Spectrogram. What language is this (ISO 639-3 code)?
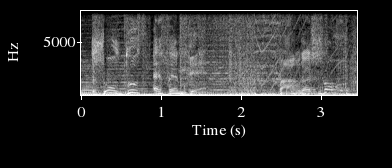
kaz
